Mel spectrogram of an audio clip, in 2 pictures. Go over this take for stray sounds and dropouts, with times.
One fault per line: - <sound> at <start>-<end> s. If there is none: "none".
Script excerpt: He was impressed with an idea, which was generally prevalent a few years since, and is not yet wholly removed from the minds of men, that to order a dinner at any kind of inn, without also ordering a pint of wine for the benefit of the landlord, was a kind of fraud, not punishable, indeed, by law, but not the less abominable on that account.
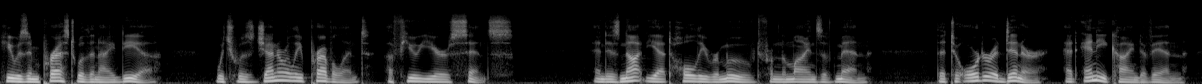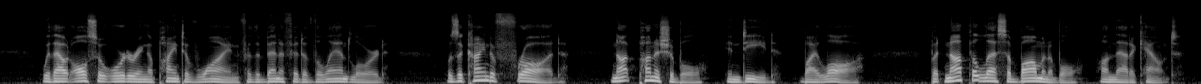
none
